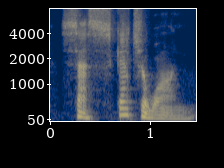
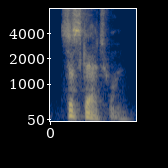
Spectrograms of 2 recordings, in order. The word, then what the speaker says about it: Saskatchewan: a bit and go, oh, it's Saskatchewan, which you would be correct, but absolutely wrong. It's actually Saskatchewan. You gotta free run through the first two syllables. Yeah, well, it's too many syllables, so you have to make two of them one, I believe.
